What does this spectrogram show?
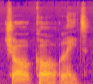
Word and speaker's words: chocolate: For example, the word chocolate. In the first syllable, I can make a big square because it's a strong syllable. Co is small square, and late is a small square.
